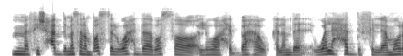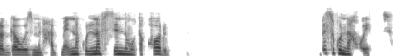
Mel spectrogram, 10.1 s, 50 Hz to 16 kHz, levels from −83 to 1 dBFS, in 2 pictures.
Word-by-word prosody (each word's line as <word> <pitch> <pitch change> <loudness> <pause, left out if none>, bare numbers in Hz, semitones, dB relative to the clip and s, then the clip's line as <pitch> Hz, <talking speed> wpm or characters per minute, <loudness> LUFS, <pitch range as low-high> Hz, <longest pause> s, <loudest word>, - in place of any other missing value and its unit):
ما 185 -2 +1
فيش 205 +3 +2
حد 190 -3 +4
مثلًا 180 -2 +1
بَص 195 +1 0
لواحدة 180 -1 +2
بصّة 165 -4 0
اللي 155 +1 -4
هو 165 - -1
هاحِبها 160 +2 0
والكلام 150 +3 -4
ده 150 -1 0
ولا 185 +7 +3
حد 180 -5 -2
في 170 - -11
العمارة 160 +3 +2
اتجوّز 160 0 0
من 145 -2 -4
حد، 145 - -7
مع 160 - -1
إننا 190 +3 +2
كُلّنا 195 +1 +1
في - - -7
سن 195 -1 +1
مُتقارب. 195 +4 -1 1.9
بس 245 0 -2
كُنّا 225 -6 +4
اخوات. - - -6
175 Hz, 165 wpm, -25 LUFS, 160-195 Hz, 1.9 s, حد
